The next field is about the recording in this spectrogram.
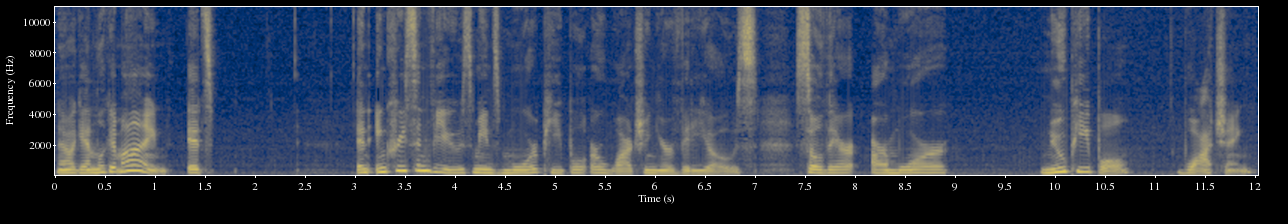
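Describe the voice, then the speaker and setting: A woman's voice: medium pitch, slow, gravelly, darkish tone, dry recording. A woman hosting a casual live commentary stream, explaining things emphatically to viewers and asking rhetorical questions. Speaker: livestream host, YouTube commentator.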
